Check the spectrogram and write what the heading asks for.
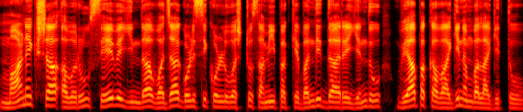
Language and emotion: Kannada, neutral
